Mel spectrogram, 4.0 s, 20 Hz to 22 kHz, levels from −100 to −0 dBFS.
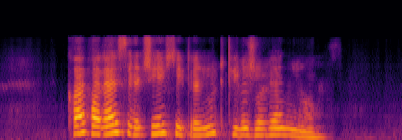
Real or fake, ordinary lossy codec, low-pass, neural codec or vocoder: fake; none; 7.2 kHz; codec, 16 kHz, 1 kbps, FreqCodec, smaller model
